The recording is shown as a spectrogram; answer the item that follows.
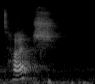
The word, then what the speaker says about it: touch: is the word touch there's two vowels but only the u makes a sound the o is silent so i just put number one for one syllable touch and then i spelled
